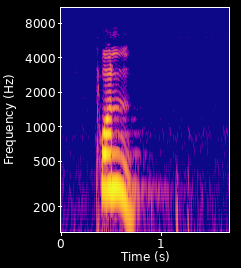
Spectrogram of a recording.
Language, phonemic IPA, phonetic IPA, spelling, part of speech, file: Tamil, /pon/, [po̞n], பொன், noun / adjective, Ta-பொன்.ogg
- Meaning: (noun) 1. gold 2. metal in general 3. wealth 4. iron 5. ornament 6. beauty; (adjective) 1. golden 2. lustrous, shiny, brilliant 3. precious, rare 4. beautiful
